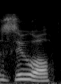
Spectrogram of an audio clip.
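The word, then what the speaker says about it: XUL: user interface language or xql pronounced Zuul the name Zu references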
